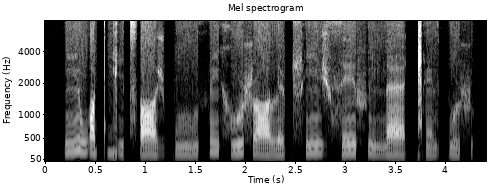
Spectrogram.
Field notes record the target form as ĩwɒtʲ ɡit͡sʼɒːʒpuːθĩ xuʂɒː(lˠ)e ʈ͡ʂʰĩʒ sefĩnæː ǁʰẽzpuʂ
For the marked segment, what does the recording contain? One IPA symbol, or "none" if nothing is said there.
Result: l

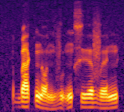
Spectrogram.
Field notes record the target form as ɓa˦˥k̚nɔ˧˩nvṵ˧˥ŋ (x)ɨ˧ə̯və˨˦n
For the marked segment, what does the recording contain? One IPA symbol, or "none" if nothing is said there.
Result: x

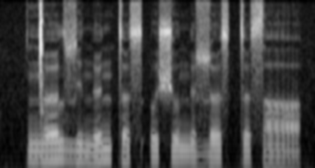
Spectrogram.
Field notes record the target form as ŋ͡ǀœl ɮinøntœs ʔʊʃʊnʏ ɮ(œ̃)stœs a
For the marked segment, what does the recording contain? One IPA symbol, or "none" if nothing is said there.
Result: œ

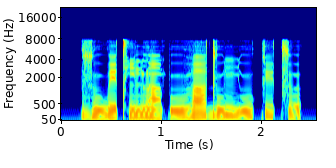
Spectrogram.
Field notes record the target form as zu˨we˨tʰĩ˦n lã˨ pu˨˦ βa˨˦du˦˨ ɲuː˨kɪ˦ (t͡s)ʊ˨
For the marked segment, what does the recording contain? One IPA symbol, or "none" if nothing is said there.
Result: t͡s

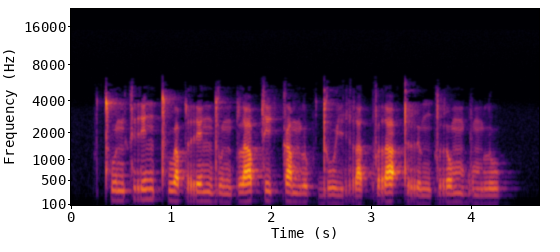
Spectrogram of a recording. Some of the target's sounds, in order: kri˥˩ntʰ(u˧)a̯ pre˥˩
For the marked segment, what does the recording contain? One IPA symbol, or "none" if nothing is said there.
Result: u˧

